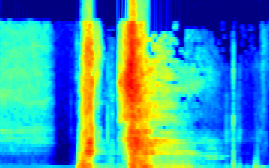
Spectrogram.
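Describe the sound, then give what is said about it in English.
A single loud sneeze from a person who is allergic to a friend's cat, with a sharp burst that swells into a longer, breathy explosion and then fades. “ever since he's been here, I can't stop sneezing.”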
